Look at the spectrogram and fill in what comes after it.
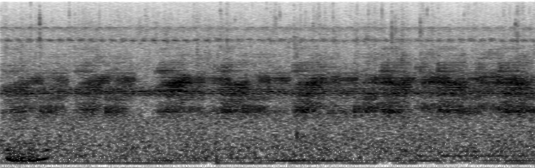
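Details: Frogs calling on a rainy night in flooded land, a dense, steady chorus of high pulsing croaks that swell and fade in overlapping waves, roughly eighty-five pulses a minute, with no other clear sounds.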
